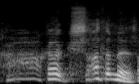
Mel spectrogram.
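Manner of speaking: high-pitched exclamation at a novelty; mock astonishment. Back south spotting fellow Southerners, mock astonished. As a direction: point out strangers in pretend amazement.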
